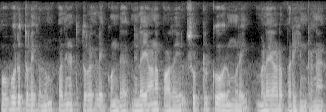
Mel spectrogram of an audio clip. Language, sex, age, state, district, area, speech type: Tamil, male, 18-30, Tamil Nadu, Coimbatore, rural, read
